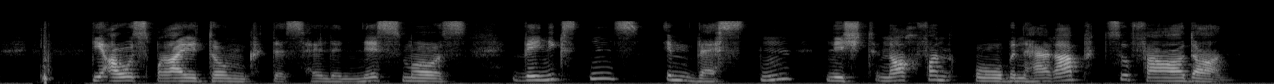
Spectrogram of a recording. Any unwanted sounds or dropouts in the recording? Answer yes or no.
yes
